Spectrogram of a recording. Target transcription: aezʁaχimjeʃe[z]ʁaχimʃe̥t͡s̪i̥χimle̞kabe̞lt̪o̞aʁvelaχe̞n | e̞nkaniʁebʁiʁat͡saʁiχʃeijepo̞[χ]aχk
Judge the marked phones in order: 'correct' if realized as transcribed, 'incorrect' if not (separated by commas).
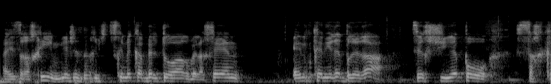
correct, incorrect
